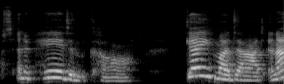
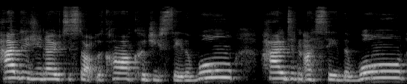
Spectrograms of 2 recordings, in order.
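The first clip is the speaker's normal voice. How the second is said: normal talking voice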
